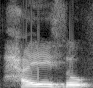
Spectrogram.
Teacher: یالین کو نرم آواز کے ساتھ جلدی پڑھیں گے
